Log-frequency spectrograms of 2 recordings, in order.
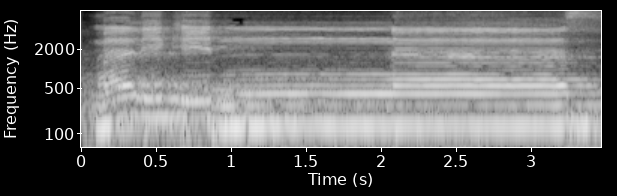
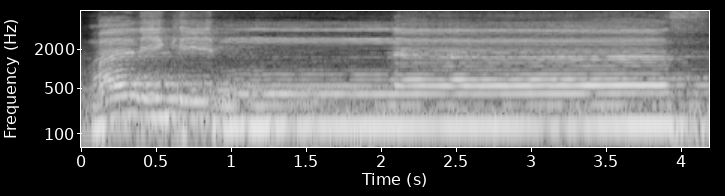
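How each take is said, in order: First: The last long vowel is held for four counts. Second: The last long vowel is held for six counts. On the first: "Empat harkatnya" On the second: "Enam harkatnya lebih panjang"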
